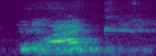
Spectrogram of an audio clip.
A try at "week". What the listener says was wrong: Ooh, what did you say? Weck. Does that sound like week? And we call this the bossy E, right? We have the double E. It makes the E sound, right?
